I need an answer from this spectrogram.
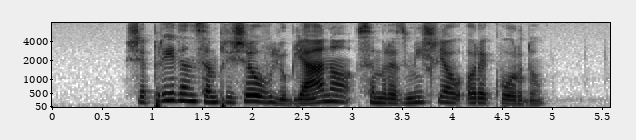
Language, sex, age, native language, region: Slovenian, female, 50-59, Slovenian, Central Slovenia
